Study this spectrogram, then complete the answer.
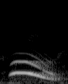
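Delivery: a sharp, loud, high exhale of pain; real whew at the ache. Real, not acted. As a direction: blow out the tension with a loud whew. Feeling the intense neck pain.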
